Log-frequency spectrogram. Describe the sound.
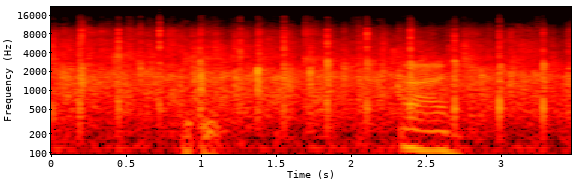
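An audience claps in a steady burst of applause, dense overlapping hand claps lasting a few seconds, with a brief voice or cheer rising through the middle.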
